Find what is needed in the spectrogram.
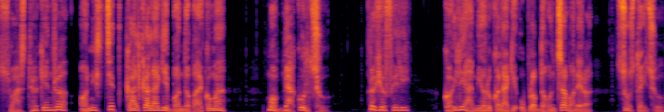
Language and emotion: Nepali, fearful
